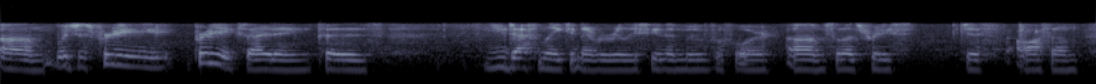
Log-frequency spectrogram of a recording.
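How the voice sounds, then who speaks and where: A man speaks at a fairly high pitch. The recording has audible room echo and noticeable background noise. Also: moderate pace. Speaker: video blogger. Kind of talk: casual vlog. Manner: chatty, many fillers.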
